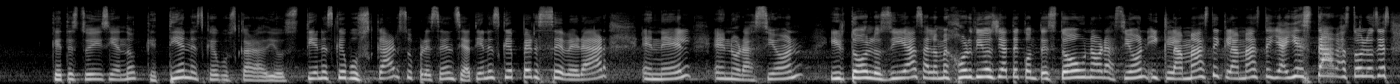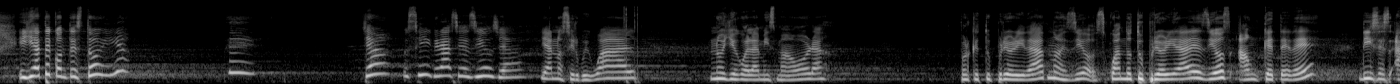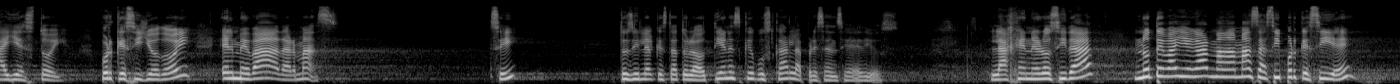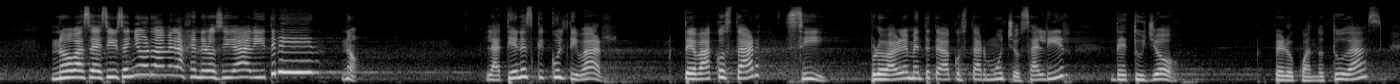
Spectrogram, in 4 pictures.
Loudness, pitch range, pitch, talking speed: -20 LUFS, 240-325 Hz, 275 Hz, 170 wpm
